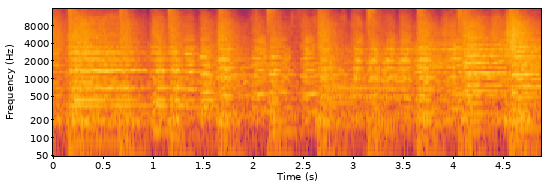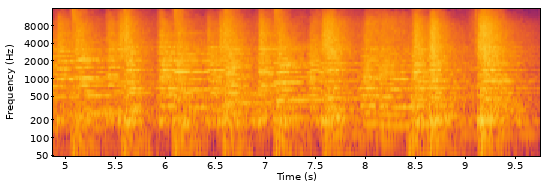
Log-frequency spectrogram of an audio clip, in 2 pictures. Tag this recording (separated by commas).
Music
